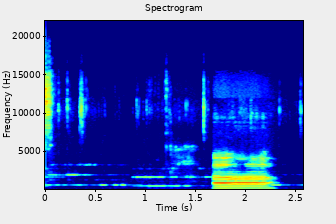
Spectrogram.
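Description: A passing ambulance gives a single loud, brief tonal blast, clear and steady for about half a second against an otherwise quiet indoor background.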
